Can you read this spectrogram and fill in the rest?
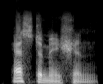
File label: "estimation", American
